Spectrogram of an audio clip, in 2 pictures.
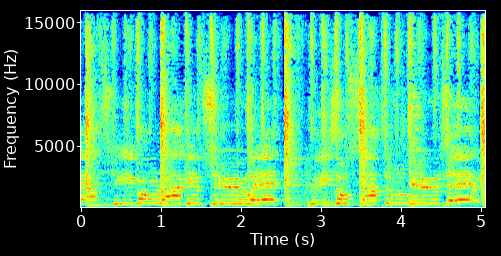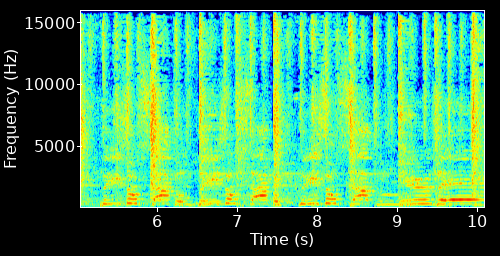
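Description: Live acoustic pop cover: a male voice sings over strummed acoustic guitar.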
